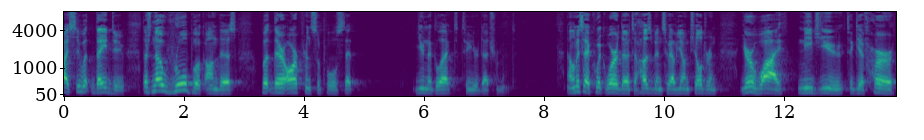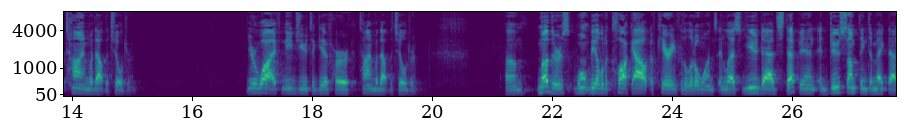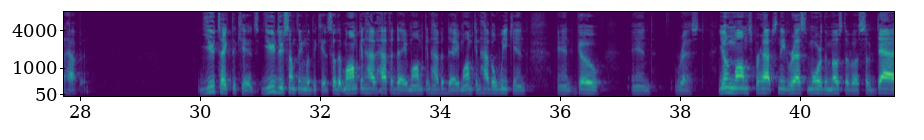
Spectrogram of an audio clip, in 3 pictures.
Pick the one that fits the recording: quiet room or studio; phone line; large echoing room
large echoing room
